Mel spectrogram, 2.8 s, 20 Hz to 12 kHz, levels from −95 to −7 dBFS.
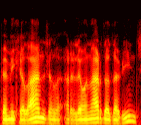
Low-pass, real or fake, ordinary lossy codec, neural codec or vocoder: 7.2 kHz; real; Opus, 24 kbps; none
